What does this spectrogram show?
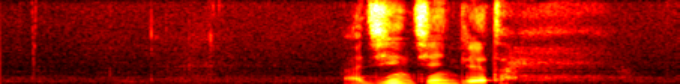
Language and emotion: Russian, sad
